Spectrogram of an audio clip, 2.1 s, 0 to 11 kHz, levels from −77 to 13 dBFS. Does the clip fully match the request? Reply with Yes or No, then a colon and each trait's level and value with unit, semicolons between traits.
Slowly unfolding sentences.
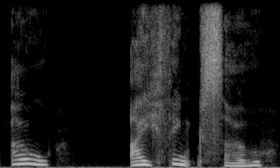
Yes: slow, 115 wpm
